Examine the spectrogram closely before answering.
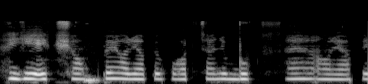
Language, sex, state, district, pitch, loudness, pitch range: Hindi, female, Himachal Pradesh, Shimla, 250 Hz, -17 LUFS, 240-255 Hz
